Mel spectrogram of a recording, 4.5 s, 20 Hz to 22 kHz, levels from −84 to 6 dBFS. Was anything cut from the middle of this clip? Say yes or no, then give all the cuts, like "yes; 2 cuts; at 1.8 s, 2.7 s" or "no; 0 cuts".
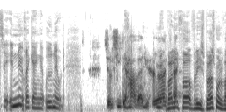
yes; 2 cuts; at 1.6 s, 3.3 s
